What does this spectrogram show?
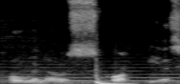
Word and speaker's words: Pulmonoscorpius: I had to get myself a Pulmonoscorpius. I mean, is that how? Pulmonoscorpius. Yeah, I did pronounce it right.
